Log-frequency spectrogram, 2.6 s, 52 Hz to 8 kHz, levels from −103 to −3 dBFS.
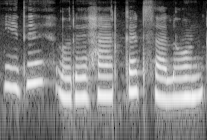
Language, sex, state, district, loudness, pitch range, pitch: Tamil, female, Tamil Nadu, Kanyakumari, -15 LUFS, 245-340 Hz, 260 Hz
